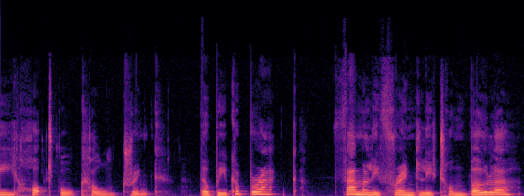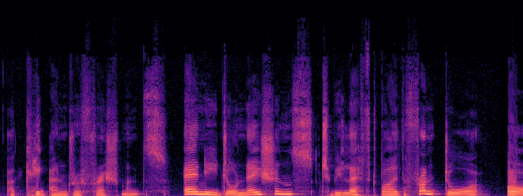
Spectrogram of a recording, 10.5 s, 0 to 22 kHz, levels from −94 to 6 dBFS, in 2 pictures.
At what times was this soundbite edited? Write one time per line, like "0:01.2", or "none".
0:02.3
0:05.7
0:06.9
0:08.4

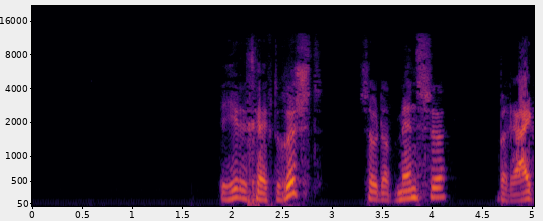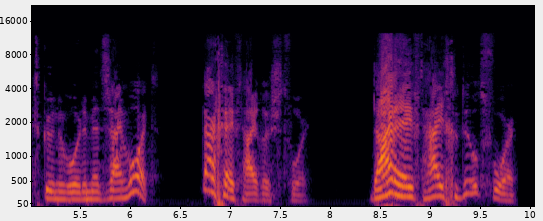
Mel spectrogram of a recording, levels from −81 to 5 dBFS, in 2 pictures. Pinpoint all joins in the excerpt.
none

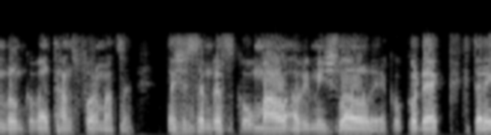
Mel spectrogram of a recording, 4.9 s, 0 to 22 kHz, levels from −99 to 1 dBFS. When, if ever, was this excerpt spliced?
0:02.2

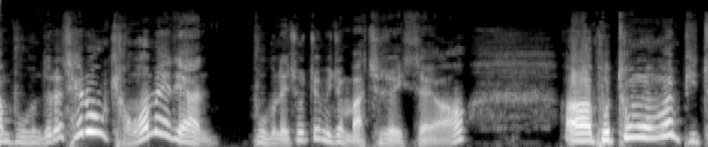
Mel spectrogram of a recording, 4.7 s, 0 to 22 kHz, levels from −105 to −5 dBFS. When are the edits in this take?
none

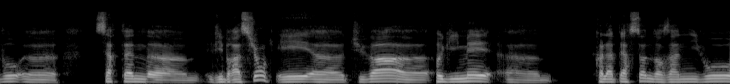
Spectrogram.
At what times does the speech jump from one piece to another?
0:02.7
0:04.4
0:06.0

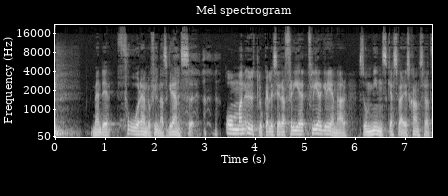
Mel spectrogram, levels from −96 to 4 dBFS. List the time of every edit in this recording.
0:03.3

